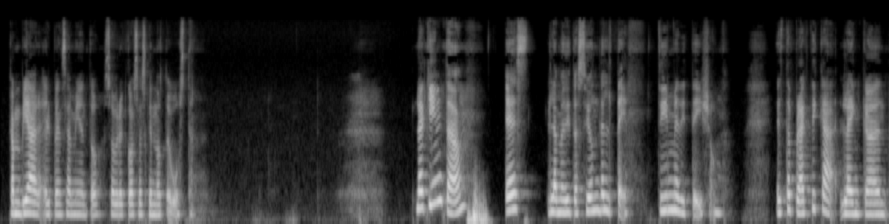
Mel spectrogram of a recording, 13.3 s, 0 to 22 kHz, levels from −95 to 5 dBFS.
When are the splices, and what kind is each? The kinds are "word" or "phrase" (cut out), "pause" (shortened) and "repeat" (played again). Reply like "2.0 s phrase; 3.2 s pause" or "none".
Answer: none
